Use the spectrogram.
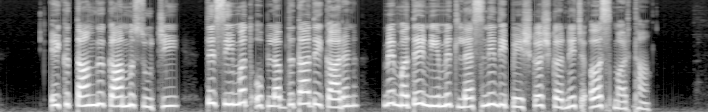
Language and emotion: Dogri, sad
